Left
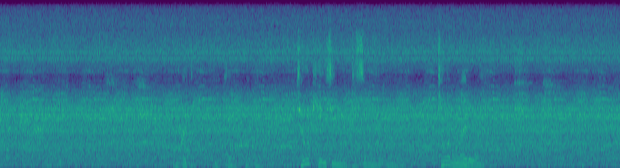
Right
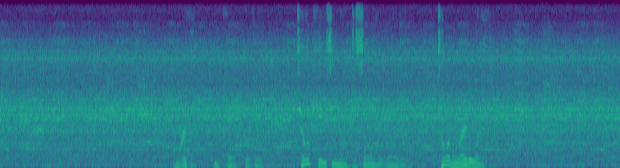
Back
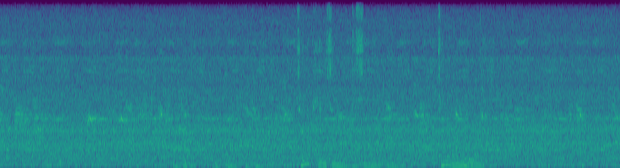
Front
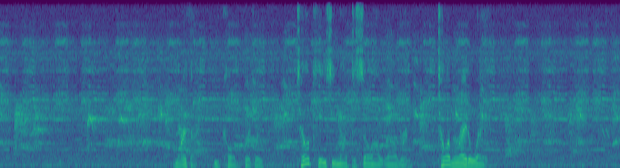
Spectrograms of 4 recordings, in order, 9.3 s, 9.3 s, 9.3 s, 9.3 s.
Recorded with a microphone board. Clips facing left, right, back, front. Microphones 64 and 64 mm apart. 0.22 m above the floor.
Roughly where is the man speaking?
Ahead.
